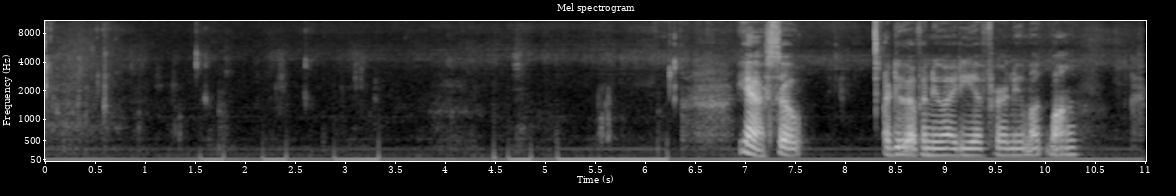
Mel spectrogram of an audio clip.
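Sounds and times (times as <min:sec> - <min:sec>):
chewing meat: 0:00.0 - 0:03.6
low rumble: 0:01.5 - 0:09.4.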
